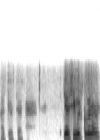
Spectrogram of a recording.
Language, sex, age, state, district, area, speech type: Santali, male, 45-60, Odisha, Mayurbhanj, rural, conversation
